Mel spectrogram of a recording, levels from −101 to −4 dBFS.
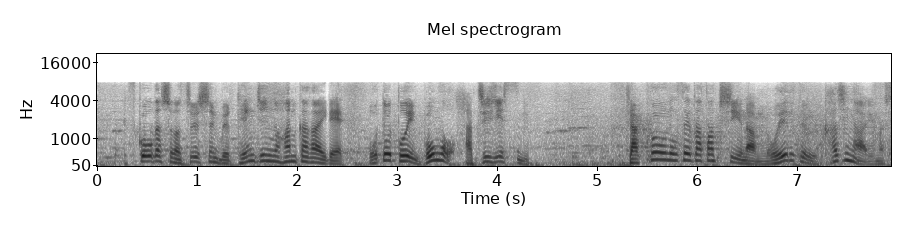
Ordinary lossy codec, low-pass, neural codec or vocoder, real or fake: none; none; codec, 16 kHz, 1 kbps, X-Codec, HuBERT features, trained on general audio; fake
